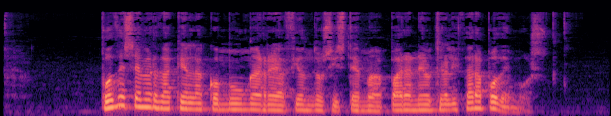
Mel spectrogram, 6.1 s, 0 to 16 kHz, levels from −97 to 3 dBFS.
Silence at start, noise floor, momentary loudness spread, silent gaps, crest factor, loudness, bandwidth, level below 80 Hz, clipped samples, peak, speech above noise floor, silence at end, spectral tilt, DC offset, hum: 1 s; -66 dBFS; 7 LU; none; 20 dB; -24 LUFS; 11.5 kHz; -60 dBFS; under 0.1%; -4 dBFS; 42 dB; 0.65 s; -6 dB/octave; under 0.1%; none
